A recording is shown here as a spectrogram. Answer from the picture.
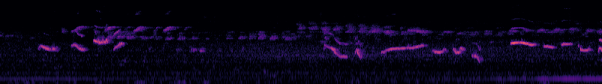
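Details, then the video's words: Young Oriental magpie-robin chattering, day and night: scattered sweet whistled and slurred notes, some sharply rising or falling, in bursts with short pauses, over a steady low electrical hum. "kacer bahan ngriwik siang malam"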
